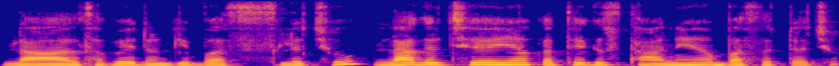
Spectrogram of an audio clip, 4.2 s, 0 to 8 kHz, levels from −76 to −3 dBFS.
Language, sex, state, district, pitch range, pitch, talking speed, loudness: Hindi, female, Uttarakhand, Uttarkashi, 175-210 Hz, 185 Hz, 200 wpm, -17 LUFS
